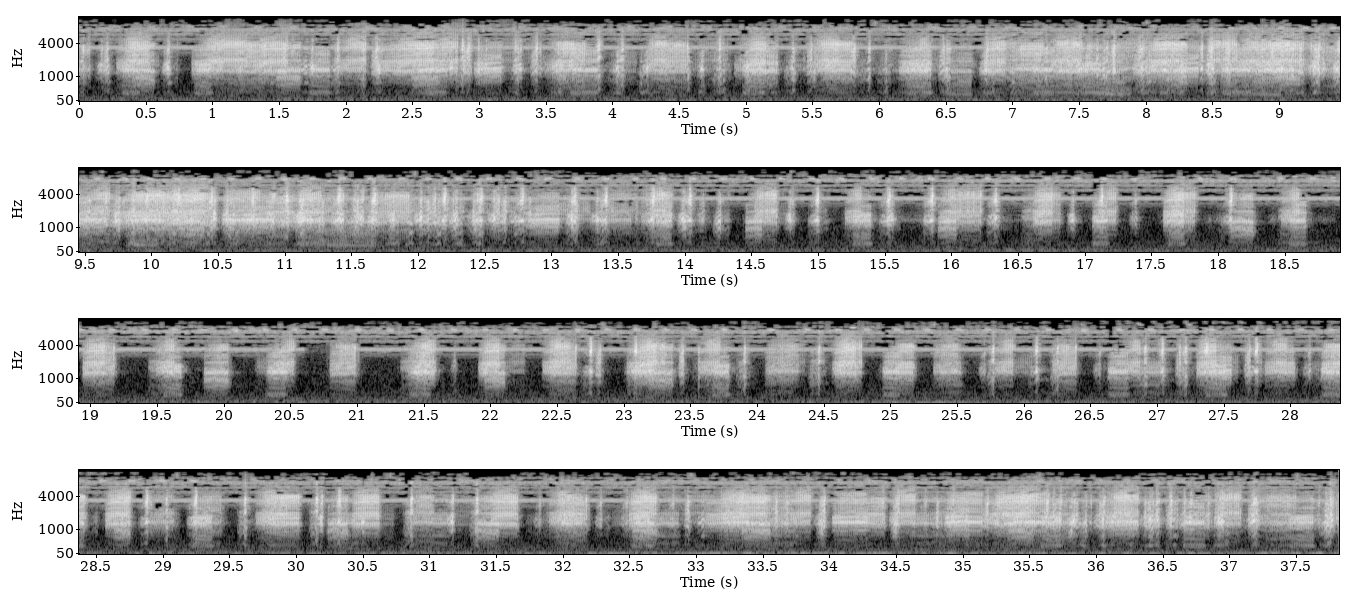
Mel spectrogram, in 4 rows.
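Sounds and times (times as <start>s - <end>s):
frogs croaking: 0.0s - 37.8s.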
